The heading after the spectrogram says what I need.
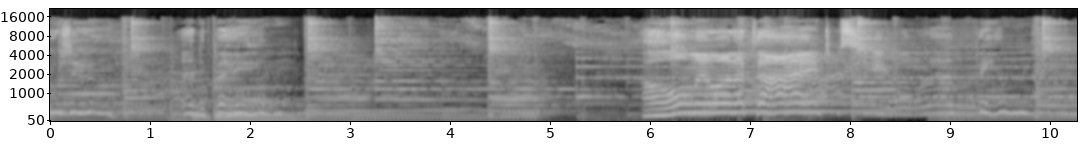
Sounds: Music, Drum, Musical instrument

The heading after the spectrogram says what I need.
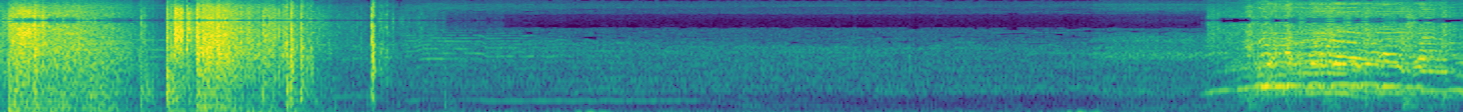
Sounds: gunfire

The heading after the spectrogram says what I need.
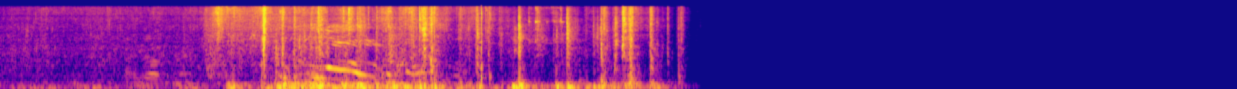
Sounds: Speech, Boat

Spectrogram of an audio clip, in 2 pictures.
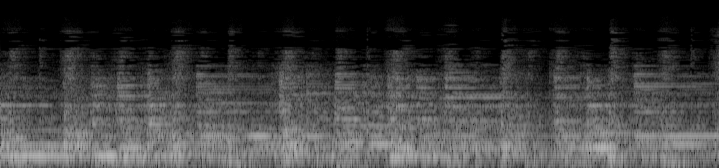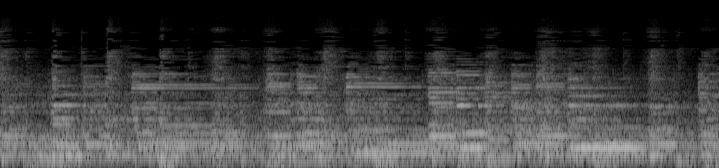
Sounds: Music

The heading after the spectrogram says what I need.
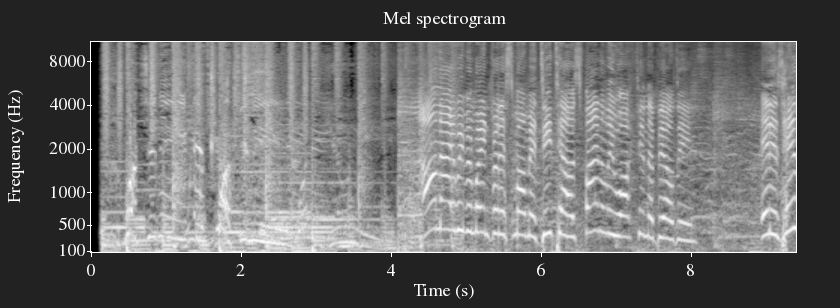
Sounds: Hip hop music, Music, Speech

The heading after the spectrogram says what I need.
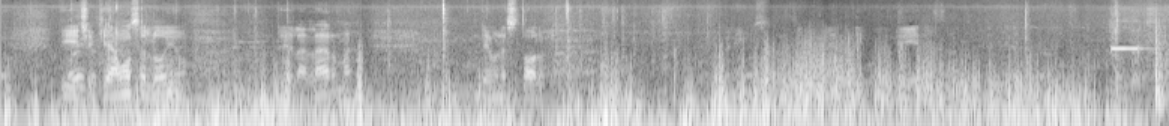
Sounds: Speech

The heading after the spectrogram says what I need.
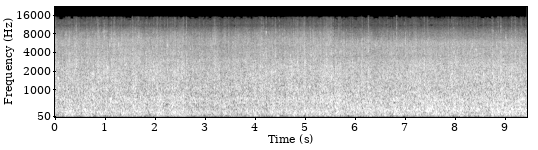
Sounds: hail

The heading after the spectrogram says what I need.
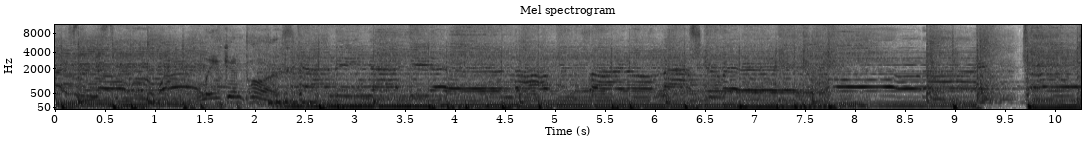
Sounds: Speech, Music

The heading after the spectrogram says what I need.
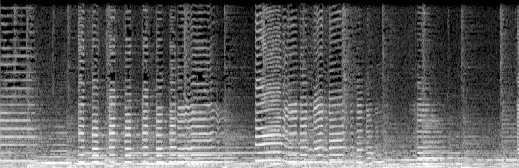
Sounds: Saxophone, Brass instrument

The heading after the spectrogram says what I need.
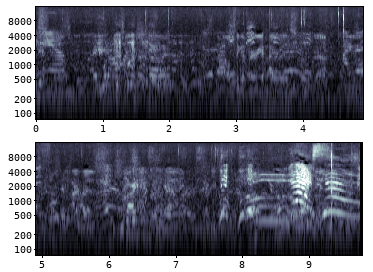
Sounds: Speech

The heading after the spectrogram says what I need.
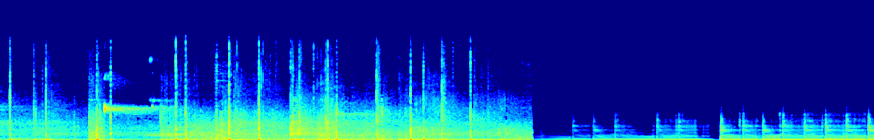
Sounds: Music, inside a large room or hall

